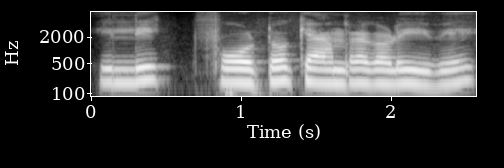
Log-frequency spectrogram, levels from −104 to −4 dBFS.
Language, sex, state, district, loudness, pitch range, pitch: Kannada, female, Karnataka, Bidar, -16 LUFS, 180-195 Hz, 185 Hz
